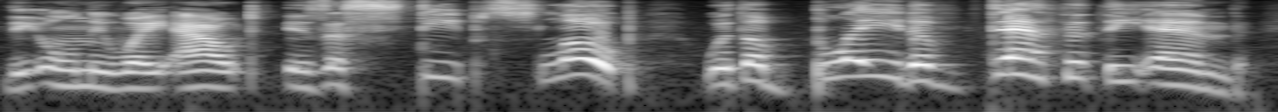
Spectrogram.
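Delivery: normal talking voice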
